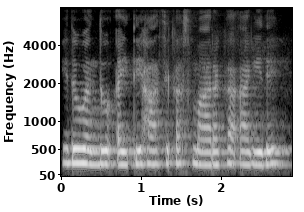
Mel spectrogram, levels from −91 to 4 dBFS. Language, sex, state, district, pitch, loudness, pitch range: Kannada, female, Karnataka, Bidar, 240 Hz, -15 LUFS, 230-245 Hz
